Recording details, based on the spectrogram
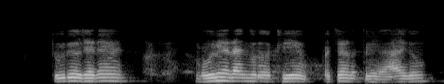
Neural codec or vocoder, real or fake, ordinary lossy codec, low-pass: codec, 44.1 kHz, 2.6 kbps, DAC; fake; Opus, 64 kbps; 5.4 kHz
